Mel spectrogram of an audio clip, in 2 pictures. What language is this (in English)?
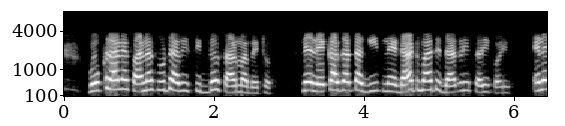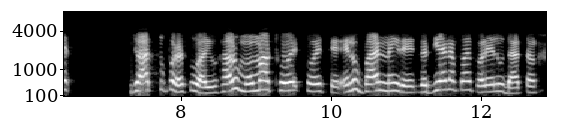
Gujarati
